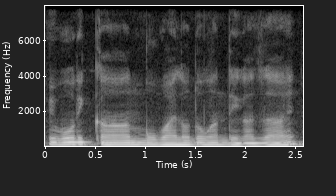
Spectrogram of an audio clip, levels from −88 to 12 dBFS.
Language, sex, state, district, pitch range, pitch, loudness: Chakma, male, Tripura, Unakoti, 100-110 Hz, 105 Hz, -12 LUFS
